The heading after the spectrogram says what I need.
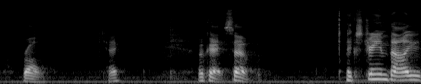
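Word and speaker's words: Rolle: always bugs me so French people you have a little bit of an advantage because this mathematician was French so his first name was Michelle and the last name is pronounced roll roll okay okay so extreme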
